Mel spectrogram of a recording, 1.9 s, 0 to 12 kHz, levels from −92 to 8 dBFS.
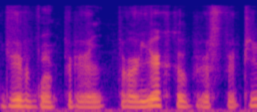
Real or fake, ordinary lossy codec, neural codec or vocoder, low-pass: fake; MP3, 64 kbps; autoencoder, 22.05 kHz, a latent of 192 numbers a frame, VITS, trained on many speakers; 9.9 kHz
